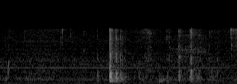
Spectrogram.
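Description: Quiet room hiss broken by small handling sounds: one sharp click about a second in, then a few lighter clicks near the end as a pair of scissors is picked up from the table.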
